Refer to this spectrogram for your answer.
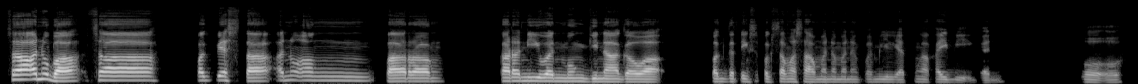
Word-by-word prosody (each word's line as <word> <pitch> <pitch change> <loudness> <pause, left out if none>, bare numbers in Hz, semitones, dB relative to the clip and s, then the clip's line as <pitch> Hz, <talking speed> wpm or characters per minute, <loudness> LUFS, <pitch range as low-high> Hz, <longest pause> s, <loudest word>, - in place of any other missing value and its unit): Sa 225 +1 +8
ano 245 0 +4
ba, 160 -3 +5
sa 195 +3 -1 0.9
'pag 190 -1 -3
piyesta, 160 -5 0
ano 200 +1 -6
ang 190 -1 -3 0.6
parang, 145 0 +2 0.6
karaniwan 160 -1 +2
mong 150 -2 -4
ginagawa 130 -3 0 0.5
pagdating 135 0 -7
sa 150 - -22
pagsama-sama 125 -3 -7
naman 120 0 -11
ng 115 - -21
pamilya 115 -1 -12
at - - -36
mga 120 -2 -13
kaibigan? 110 -4 -12 0.9
Oo. 110 -1 -9
140 Hz, 115 wpm, -19 LUFS, 120-160 Hz, 0.9 s, Sa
